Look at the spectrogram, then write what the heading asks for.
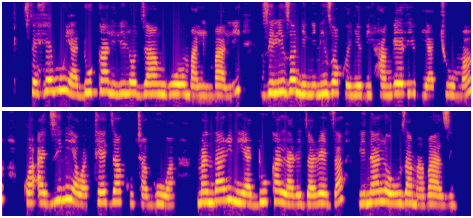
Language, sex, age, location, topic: Swahili, female, 18-24, Nairobi, finance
